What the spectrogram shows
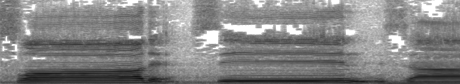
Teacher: জিহ্বার আগার সামনে নিচে 2 দাঁতের আগার সঙ্গে লাগিয়ে 3টি হরফ উচ্চারিত হয়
